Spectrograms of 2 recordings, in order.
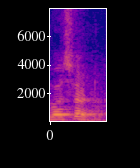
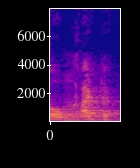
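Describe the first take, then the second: First: The middle consonant is pronounced as sh. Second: The middle consonant is pronounced as kh. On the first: It is only being talked about, not used in a ritual. "तब वसट ही कहते हैं" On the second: It is being used in an actual ritual. "खकार उच्चारण करते हैं"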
